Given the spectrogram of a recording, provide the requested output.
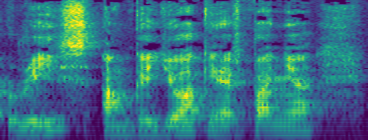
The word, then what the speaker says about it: Rees: mío es r e e s y se pronuncia reis Aunque yo aquí en España eh Como estoy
